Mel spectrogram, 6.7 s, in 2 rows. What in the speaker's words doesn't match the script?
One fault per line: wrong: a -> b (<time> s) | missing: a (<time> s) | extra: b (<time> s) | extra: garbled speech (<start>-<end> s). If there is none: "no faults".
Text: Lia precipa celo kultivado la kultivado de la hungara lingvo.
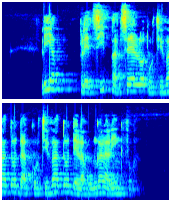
no faults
